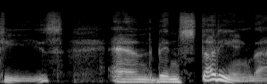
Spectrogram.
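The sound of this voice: What you hear is an unforced reading voice.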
